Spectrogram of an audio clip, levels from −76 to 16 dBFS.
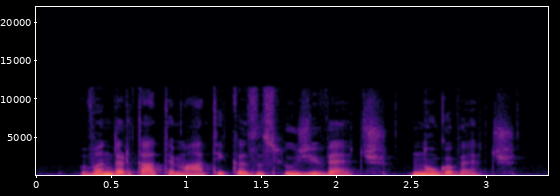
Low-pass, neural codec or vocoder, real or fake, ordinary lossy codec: none; none; real; none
